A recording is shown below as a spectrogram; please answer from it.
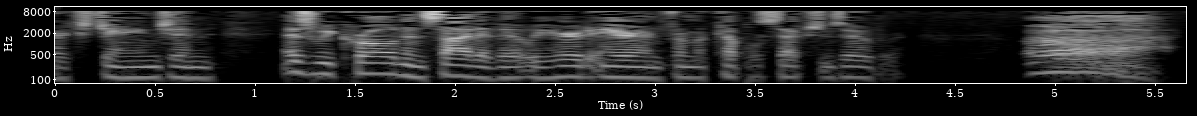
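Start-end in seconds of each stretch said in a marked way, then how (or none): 4.8-5.5 exasperated, higher-pitched groan; loud sigh. A narrator's reading. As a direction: let out a loud "ugh" of annoyance. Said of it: "He sighed loudly".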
